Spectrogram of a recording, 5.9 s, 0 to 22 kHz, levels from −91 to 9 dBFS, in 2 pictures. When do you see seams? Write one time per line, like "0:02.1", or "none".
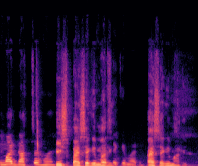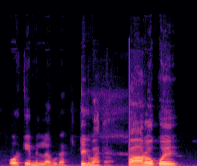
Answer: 0:04.9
